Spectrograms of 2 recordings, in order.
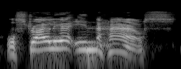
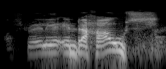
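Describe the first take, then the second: First: It is said in a put-on Australian accent. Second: It is said in his own British accent.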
